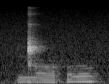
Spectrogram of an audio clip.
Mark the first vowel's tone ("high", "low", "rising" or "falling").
low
